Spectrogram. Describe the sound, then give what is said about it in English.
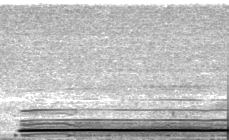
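A person imitates the tea-kettle whistle of an older, hyperactive Brittany Spaniel hunting dog: a single steady, high-pitched whine that rises in briefly, then holds loud and unbroken for about two seconds, with no talking. “With our Brittany Spaniel, we have a very hyperactive, older now, hunting dog, mm-hmm. who does this tea kettle whistle.”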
